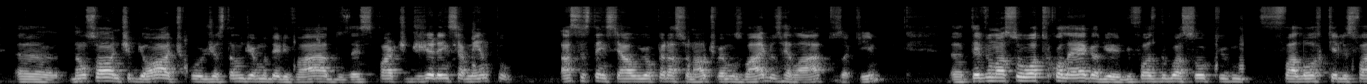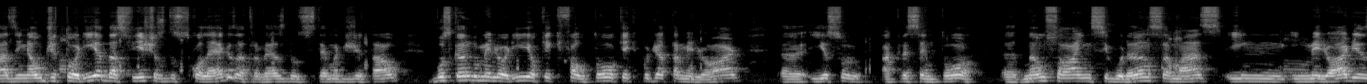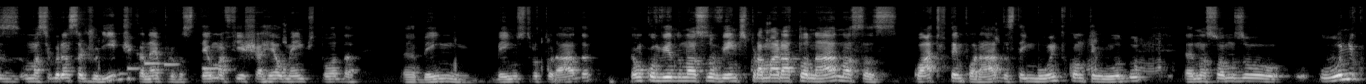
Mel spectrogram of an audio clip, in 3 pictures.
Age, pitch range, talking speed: 20-39, 130-165 Hz, 140 wpm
